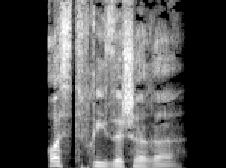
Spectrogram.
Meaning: inflection of ostfriesisch: 1. strong/mixed nominative/accusative feminine singular comparative degree 2. strong nominative/accusative plural comparative degree
- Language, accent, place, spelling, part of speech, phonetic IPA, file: German, Germany, Berlin, ostfriesischere, adjective, [ˈɔstˌfʁiːzɪʃəʁə], De-ostfriesischere.ogg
